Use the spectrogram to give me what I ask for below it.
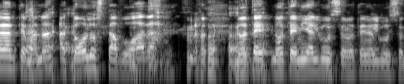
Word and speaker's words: Taboada: el día de hoy nos acompaña taboa está bien pronunciado tu apellido sí taboa sí no es taboada taboada Perdón taboada De dónde es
